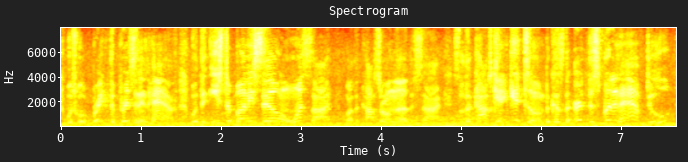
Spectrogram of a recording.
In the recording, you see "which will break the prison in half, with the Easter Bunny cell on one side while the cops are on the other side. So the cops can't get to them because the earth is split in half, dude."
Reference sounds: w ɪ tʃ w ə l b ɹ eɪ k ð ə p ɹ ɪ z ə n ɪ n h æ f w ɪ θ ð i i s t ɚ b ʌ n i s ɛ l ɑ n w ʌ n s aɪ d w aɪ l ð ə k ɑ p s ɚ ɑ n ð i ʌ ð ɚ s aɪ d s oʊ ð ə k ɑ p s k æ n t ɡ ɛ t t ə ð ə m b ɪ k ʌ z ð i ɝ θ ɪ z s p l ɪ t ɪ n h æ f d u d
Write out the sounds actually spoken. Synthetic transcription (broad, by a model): w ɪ tʃ w ə l b ɹ eɪ k ð ə p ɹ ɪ z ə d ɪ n h æ f w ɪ ð i i s t ɚ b ʌ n i s ɛ l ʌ n w ʌ n s aɪ d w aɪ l ð ə k ɑ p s ɚ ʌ n ð i ʌ ð ɚ s aɪ d s oʊ ð ə k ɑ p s k æ n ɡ ɛ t t ə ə m b ɪ k ʌ z ð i ɝ θ ɪ z s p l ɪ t ɪ n h æ f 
